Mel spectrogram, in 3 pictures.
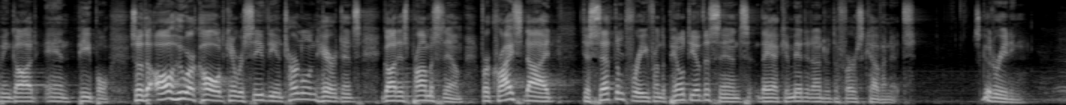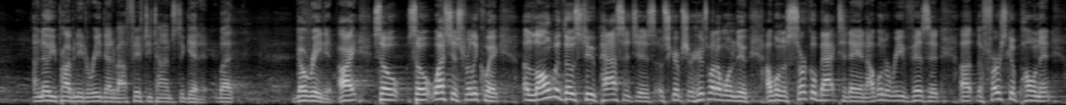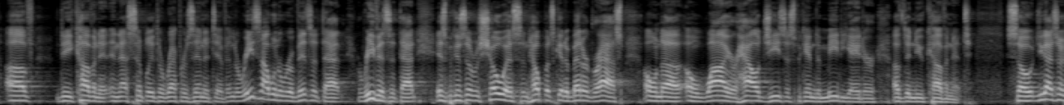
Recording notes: was recorded on Sunday, January 26, 2020, during service at The Anchor Church in Rockport, Maine.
